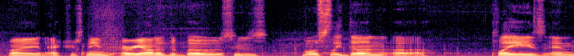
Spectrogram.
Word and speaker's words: DeBose: DeBoise, would that be Dubois? DeBose, I think it is. Is that how you say it? How you pronounce Dubois? No? Am I wrong about apparently it's just DeBose.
